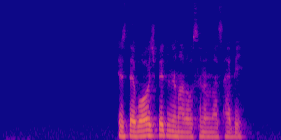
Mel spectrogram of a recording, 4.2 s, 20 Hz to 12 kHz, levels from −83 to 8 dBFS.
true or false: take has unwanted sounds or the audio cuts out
false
